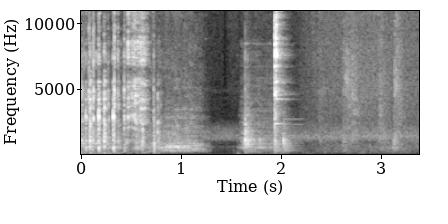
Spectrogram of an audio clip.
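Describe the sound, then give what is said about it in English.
Dishes and candles being cleared from a table: a quick run of clinking and scraping, then a pause and two sharper clunks as items are set down. No one speaks. “I'll clear the candles and dishes.”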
